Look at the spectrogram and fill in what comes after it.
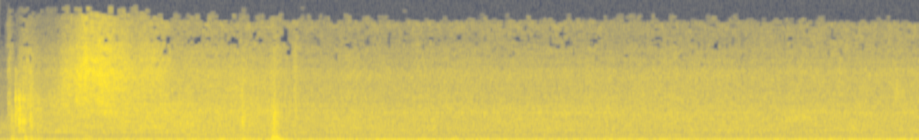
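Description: Vehicle engine running low and steady from inside the cab as it rolls slowly into a shop bay, with a sharp thump about two seconds in and a smaller one a moment later.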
